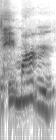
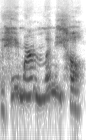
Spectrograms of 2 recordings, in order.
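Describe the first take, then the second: First: Said in the usual way. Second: High, gentle coaxing; coaxing plea. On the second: Retold or imitated. Sister coaxing her brother-in-law, pitched high. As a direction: sweetly ask to be let in, pitched high.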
